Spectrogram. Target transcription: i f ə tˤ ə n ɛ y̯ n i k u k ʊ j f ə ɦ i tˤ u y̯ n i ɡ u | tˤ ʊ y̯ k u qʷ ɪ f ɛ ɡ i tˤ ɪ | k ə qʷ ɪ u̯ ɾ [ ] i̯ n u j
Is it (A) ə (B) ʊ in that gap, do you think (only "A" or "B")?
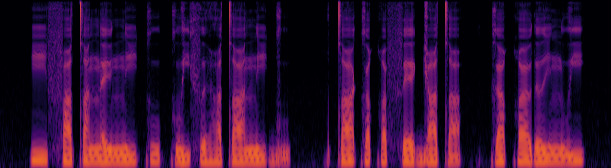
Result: A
